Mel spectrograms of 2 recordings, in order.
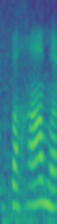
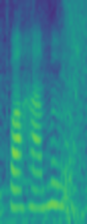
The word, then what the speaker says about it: Bahamut: And it's also like, with Bahama, or Bahamut, as is actually, I think, supposed to be pronounced.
